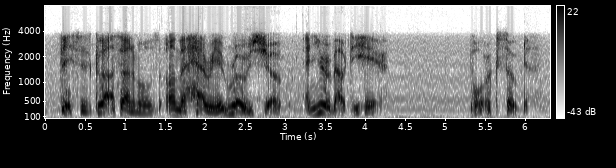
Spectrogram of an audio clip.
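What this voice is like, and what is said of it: Exaggerated radio announcer voice. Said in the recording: “I've got a radio voice ... He's got a voice for the radio ... Please do your best radio voice”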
